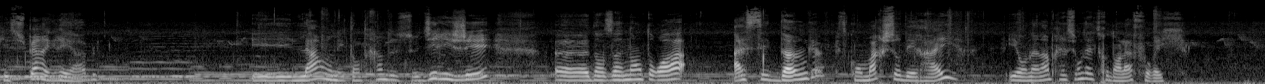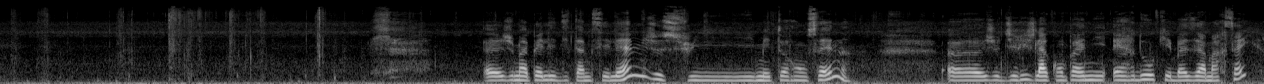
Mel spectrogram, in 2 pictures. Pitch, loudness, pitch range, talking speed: 185 Hz, -23 LUFS, 165-200 Hz, 130 wpm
